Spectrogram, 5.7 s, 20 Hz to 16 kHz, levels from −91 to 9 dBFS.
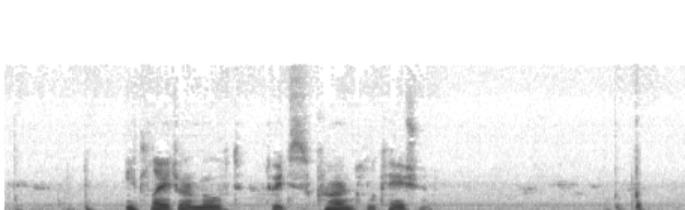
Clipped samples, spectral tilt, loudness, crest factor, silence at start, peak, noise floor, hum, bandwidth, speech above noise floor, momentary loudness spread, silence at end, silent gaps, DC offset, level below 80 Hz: under 0.1%; -8 dB/octave; -22 LUFS; 22 dB; 0.1 s; -2 dBFS; -52 dBFS; none; 10.5 kHz; 32 dB; 19 LU; 0.35 s; none; under 0.1%; -50 dBFS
